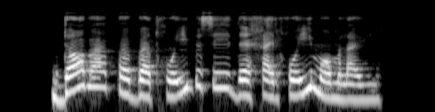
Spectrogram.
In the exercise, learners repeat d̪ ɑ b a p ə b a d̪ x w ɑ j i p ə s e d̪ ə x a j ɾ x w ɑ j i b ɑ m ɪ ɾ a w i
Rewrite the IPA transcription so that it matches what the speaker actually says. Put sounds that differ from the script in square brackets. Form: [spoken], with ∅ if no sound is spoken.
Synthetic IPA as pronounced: d̪ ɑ b a p ə b a d̪ x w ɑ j i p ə s e d̪ ə x a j ɾ x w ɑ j i [m] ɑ m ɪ [l] a w i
